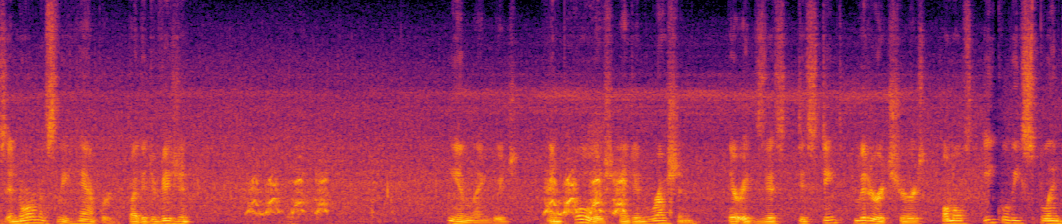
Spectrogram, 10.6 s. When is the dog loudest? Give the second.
6 s.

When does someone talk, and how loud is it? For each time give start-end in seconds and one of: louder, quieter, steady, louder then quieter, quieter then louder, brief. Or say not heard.
0.0-1.9 brief
4.5-10.5 steady.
